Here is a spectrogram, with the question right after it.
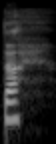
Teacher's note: ہا کو پراپرلی گلے کے اوپر والی سے آواز نکالنی ہے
